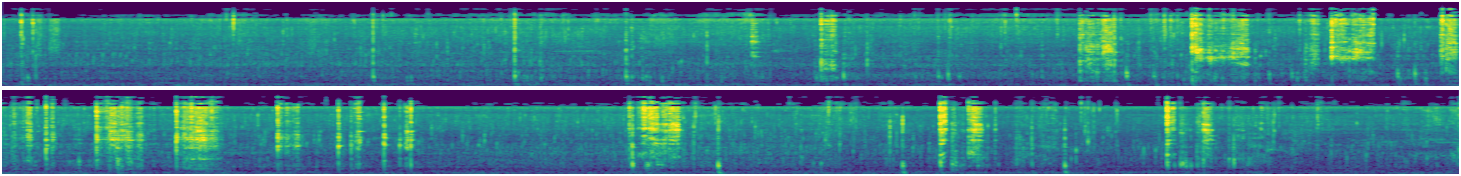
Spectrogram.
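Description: Green masala paste and oil sizzling steadily in a metal pot. A metal spatula scrapes and stirs against the pot in irregular bursts through the middle as fried chicken pieces are mixed into the frying gravy.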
